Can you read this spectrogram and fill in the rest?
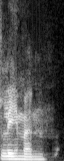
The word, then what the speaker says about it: Liman: Now, the director, Doug Liman, or Lyman, I'm not quite sure how to pronounce it. – I think it's Lehman.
